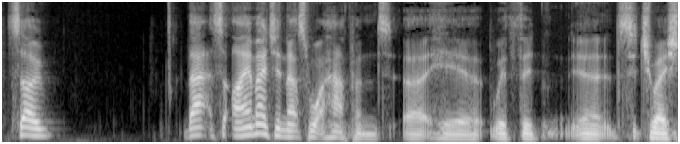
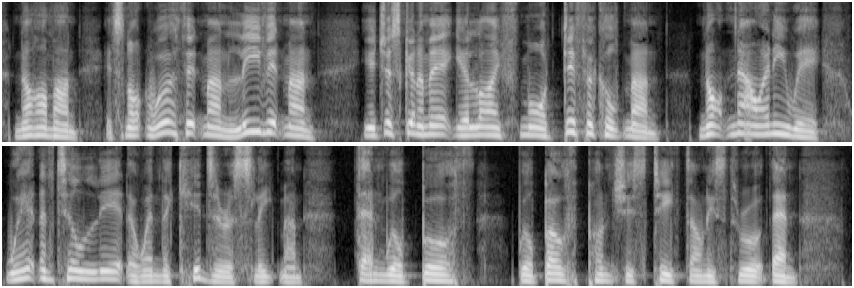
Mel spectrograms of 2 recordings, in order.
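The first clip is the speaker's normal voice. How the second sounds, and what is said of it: Put-on soft Geordie accent. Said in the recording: “in that nice soft Geordie accent he's got ... That was a Geordie accent, by the way.”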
